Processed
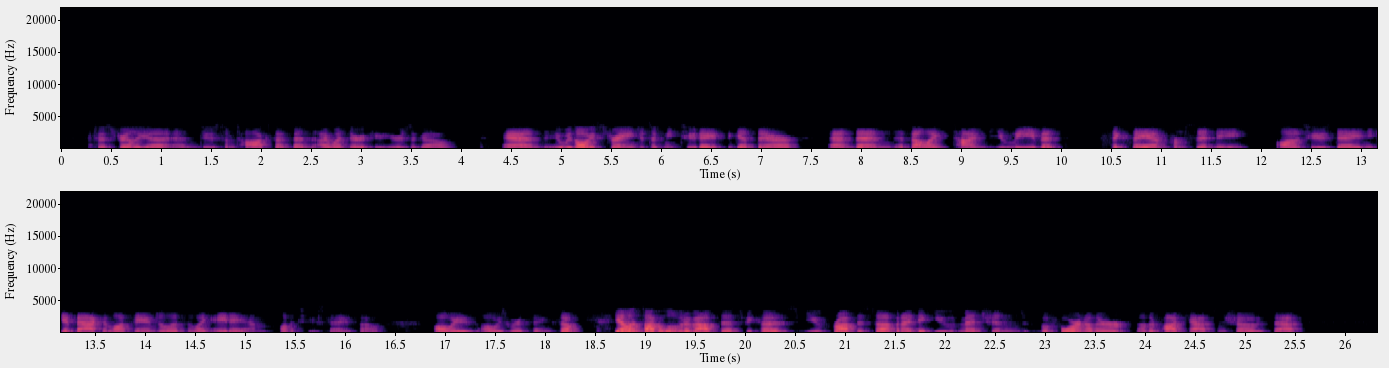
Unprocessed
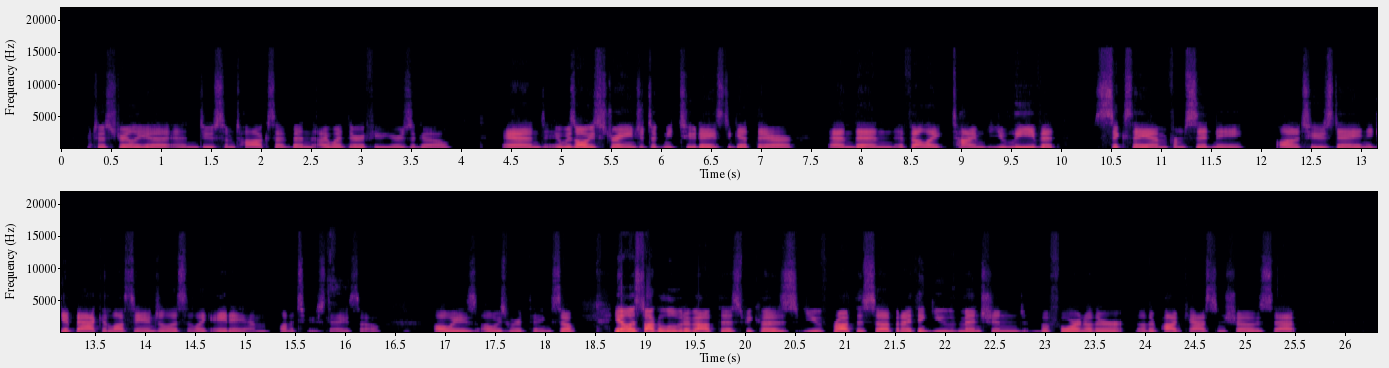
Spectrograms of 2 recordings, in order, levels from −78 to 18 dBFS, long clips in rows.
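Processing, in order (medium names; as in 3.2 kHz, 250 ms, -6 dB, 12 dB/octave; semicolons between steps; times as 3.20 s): mistuned SSB -86 Hz 320–2200 Hz; gated-style reverb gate 120 ms falling, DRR 7.5 dB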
